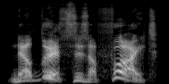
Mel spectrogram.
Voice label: Knight Semiwhelmed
